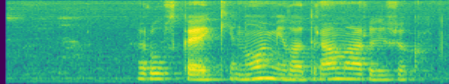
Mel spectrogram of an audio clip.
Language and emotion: Russian, neutral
